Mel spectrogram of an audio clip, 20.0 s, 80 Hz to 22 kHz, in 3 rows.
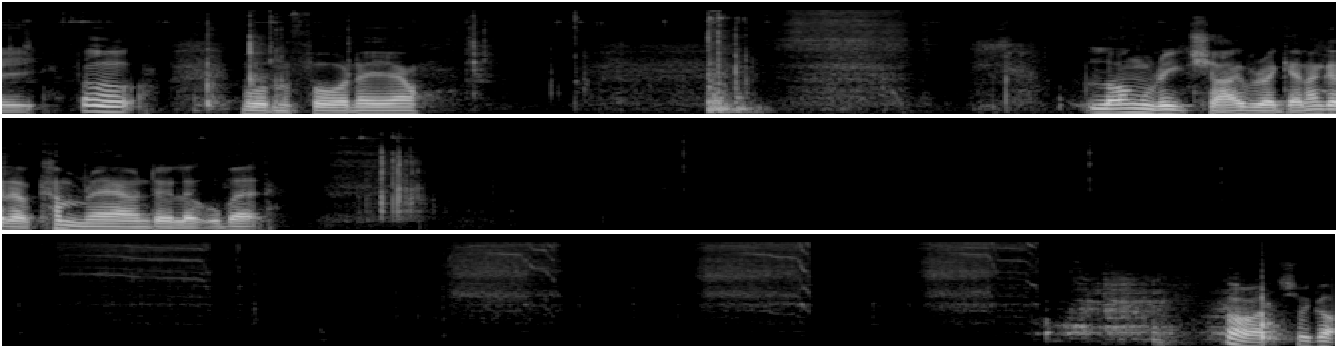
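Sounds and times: cordless drill whining: 13.5 - 14.7, 15.5 - 18.7.

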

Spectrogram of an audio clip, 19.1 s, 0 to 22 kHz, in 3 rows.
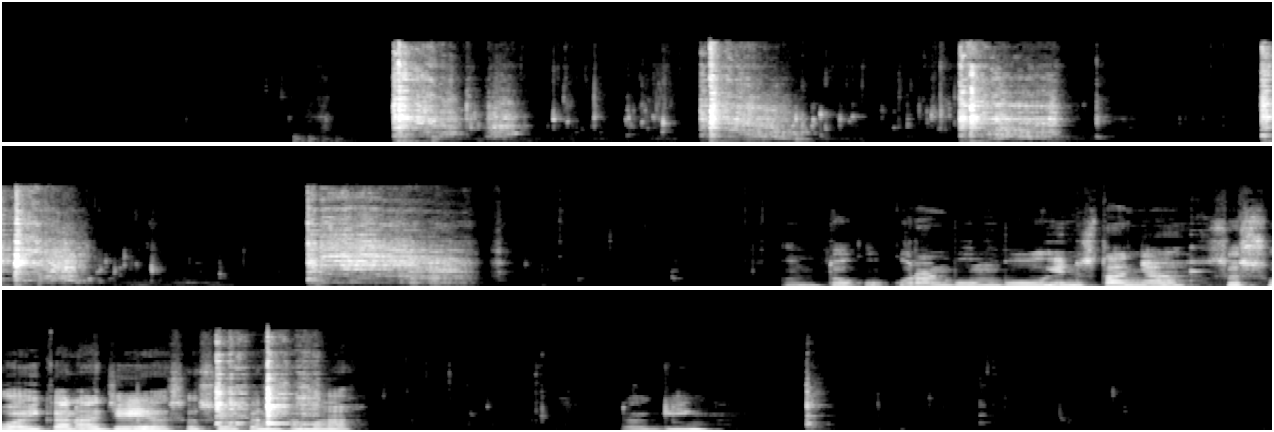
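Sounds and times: metal ladle scraping wok: 2.0 - 2.8, 3.5 - 4.1, 4.8 - 5.5, 6.3 - 6.9, 7.9 - 9.0, 13.7 - 14.4.

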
